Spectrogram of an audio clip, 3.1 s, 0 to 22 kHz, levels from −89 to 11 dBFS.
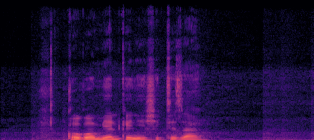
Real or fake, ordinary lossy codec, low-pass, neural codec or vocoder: real; none; none; none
